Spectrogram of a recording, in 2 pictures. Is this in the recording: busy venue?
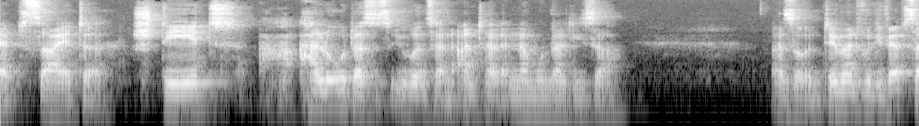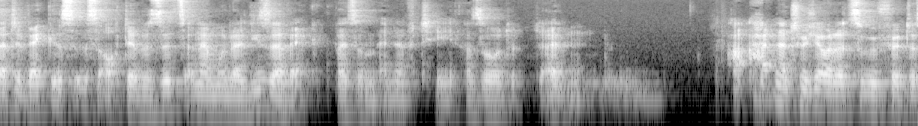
no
